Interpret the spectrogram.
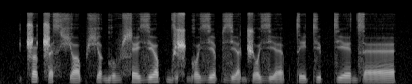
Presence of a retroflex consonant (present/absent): present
